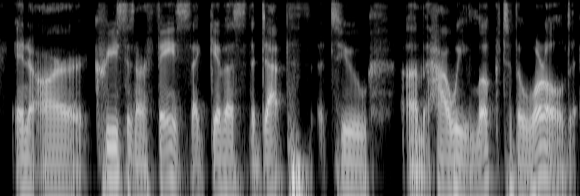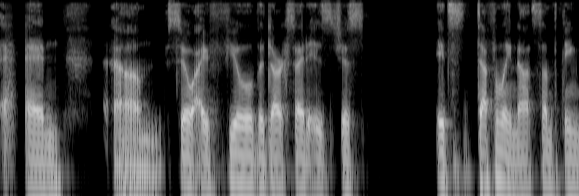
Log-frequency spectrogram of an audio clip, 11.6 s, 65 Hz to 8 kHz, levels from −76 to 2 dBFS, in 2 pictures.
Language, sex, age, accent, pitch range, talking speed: English, male, 20-39, American, 85-95 Hz, 170 wpm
